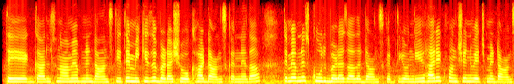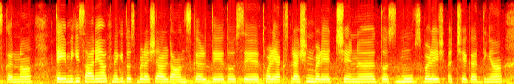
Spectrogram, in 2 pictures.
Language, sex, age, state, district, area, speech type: Dogri, female, 18-30, Jammu and Kashmir, Reasi, rural, spontaneous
